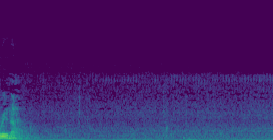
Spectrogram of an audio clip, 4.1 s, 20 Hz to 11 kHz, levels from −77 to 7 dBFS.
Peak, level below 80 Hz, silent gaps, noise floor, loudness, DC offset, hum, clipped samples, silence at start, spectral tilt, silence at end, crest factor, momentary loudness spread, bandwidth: -6 dBFS; -44 dBFS; none; -43 dBFS; -33 LUFS; under 0.1%; none; under 0.1%; 0 s; -9 dB/octave; 0 s; 22 dB; 14 LU; 5.6 kHz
